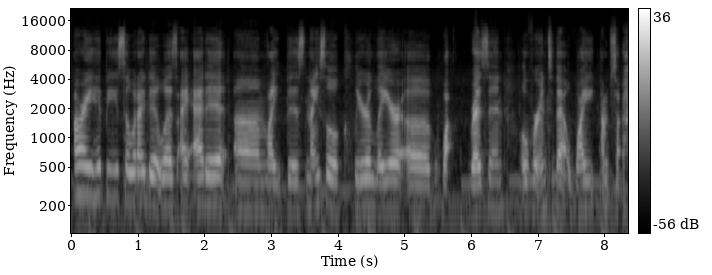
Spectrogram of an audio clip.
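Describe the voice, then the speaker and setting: A woman narrates a crafting tutorial in a relaxed, rambling voice-over, filling gaps with "um" and "like." Her voice sits on the lower side. Soft music plays faintly behind her. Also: a little slow, hardly any pauses. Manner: chatty and rambling, heavy on fillers like "um" and "and everything".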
